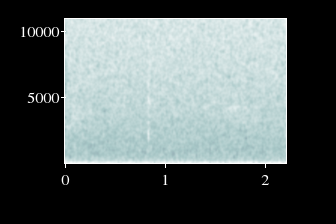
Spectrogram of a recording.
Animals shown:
forest ambience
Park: Acadia National Park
